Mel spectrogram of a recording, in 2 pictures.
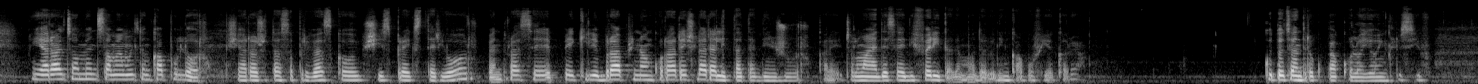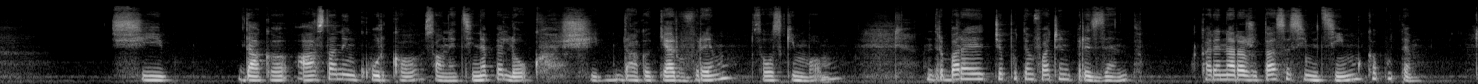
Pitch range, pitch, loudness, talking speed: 180-220 Hz, 195 Hz, -19 LUFS, 160 wpm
